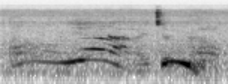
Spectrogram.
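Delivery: high, soft mock realization; coy self-assurance. Woman answering doubting admirers, coy and sure. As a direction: coo it softly, pitched well up. Acting out her coy, cocky reply.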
